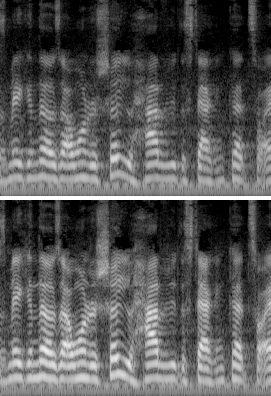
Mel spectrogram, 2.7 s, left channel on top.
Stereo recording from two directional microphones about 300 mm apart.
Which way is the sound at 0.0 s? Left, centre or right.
Centre.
